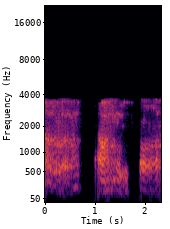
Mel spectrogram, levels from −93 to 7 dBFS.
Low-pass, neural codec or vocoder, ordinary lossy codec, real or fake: 3.6 kHz; codec, 16 kHz, 8 kbps, FunCodec, trained on LibriTTS, 25 frames a second; MP3, 24 kbps; fake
